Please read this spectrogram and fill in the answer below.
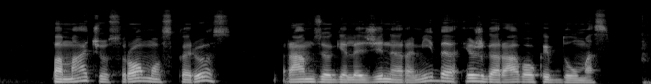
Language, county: Lithuanian, Vilnius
